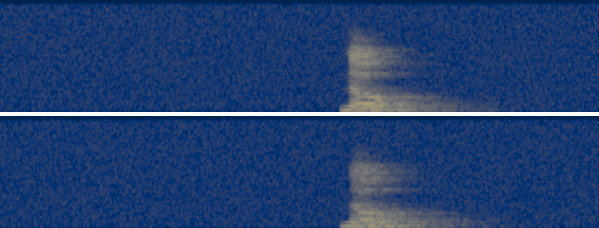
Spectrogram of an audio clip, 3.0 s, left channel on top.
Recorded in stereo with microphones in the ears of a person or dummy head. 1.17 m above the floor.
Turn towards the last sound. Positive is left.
turn(degrees=60)  # may be behind; listen again after turning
